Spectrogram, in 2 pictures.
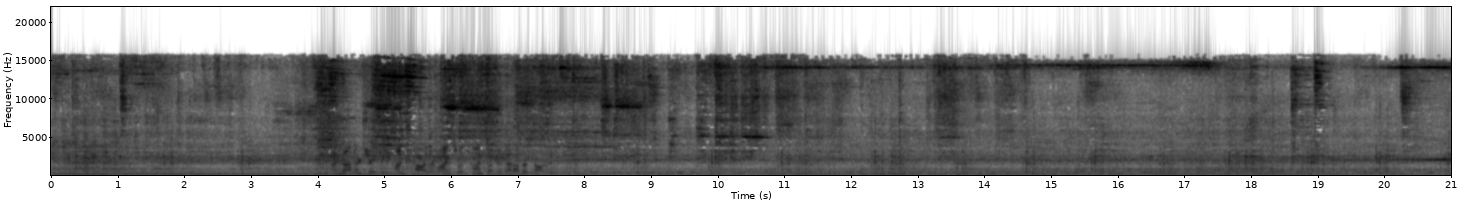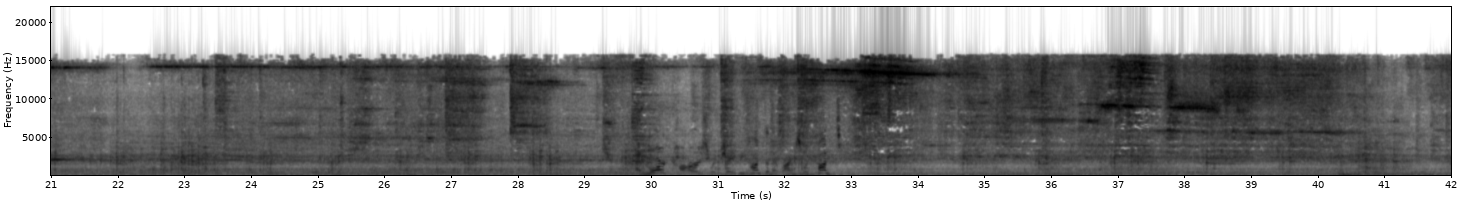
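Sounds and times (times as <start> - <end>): freight train wheels rumbling on rail: 0.0 - 42.0
faint high wheel squeal: 20.2 - 21.4.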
